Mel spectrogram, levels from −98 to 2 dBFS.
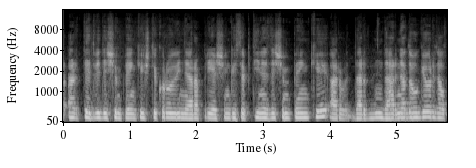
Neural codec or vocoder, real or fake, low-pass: vocoder, 44.1 kHz, 128 mel bands every 256 samples, BigVGAN v2; fake; 14.4 kHz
